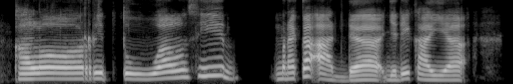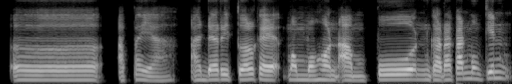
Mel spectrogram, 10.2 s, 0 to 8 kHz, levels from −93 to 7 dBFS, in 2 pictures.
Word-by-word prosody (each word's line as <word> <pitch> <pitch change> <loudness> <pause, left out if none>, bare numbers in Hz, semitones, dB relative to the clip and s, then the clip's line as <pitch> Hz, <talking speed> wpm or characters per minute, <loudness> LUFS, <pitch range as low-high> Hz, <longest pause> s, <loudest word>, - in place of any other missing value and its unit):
Kalau 200 +1 +4
ritual 205 +3 -1
sih, 310 +1 -3 0.5
mereka 205 +9 +1
ada. 160 +2 +2
Jadi 160 +5 -2
kayak, 165 -4 -1 0.6
eee, 160 0 -1 0.3
apa 175 - -7
ya, 145 +1 -7 0.2
ada 165 +1 -2
ritual 175 +1 +1
kayak 165 -2 +3
memohon 170 0 0
ampun, 170 +3 +1
karena 165 +1 +2
kan 195 - +5
mungkin 215 +3 -4
175 Hz, 105 wpm, -23 LUFS, 160-200 Hz, 0.6 s, kan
